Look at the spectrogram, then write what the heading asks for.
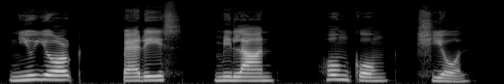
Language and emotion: Manipuri, neutral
